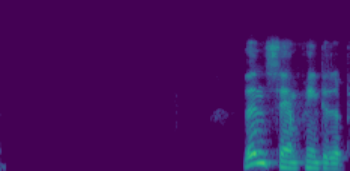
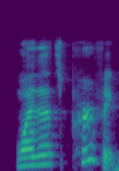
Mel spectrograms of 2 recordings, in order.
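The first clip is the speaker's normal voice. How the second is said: delighted praise; 6 semitones higher than usual. Acted. Mother praises Sam.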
